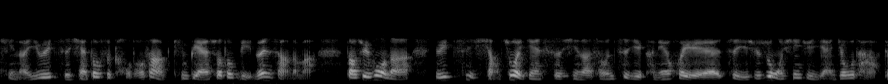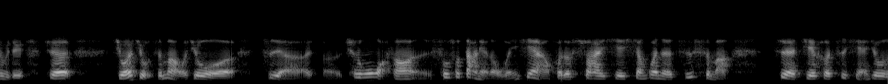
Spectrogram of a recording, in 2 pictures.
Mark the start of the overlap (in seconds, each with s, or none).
none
